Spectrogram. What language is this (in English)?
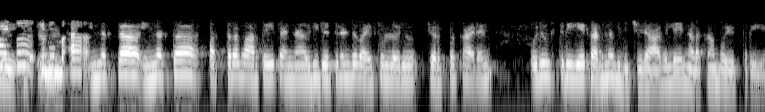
Malayalam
